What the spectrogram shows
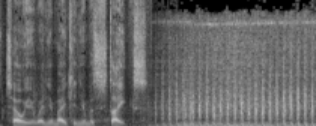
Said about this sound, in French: Vous entendez là, Renault, un hélicoptère Apache, domaine de prédilection d'Harry lorsqu'il s'engage dans l'armée euh, britannique.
